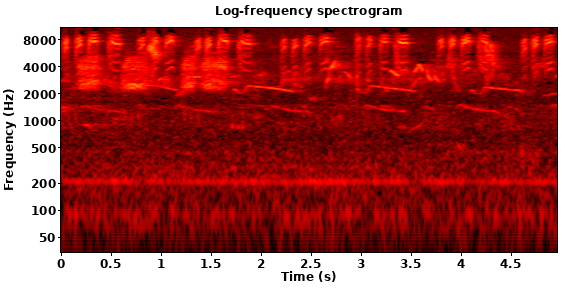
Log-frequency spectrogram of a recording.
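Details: Cinereous tit (Parus cinereus) feeding its young in Himachal Pradesh: dense, rapid high-pitched chittering and squeaky notes with a few thin falling whistles, over a steady low electrical hum.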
